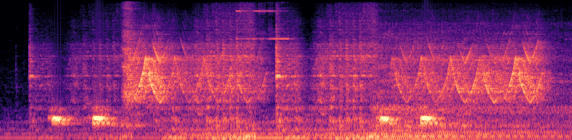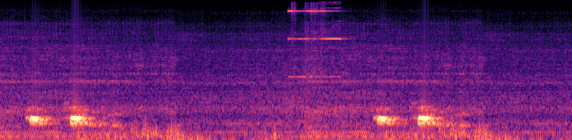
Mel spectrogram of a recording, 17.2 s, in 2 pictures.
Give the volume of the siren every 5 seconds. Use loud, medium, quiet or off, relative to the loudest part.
loud, loud, off, off.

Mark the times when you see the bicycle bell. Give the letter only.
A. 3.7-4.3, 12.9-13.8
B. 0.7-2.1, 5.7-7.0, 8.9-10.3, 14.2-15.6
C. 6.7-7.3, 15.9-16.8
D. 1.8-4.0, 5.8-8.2
A.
